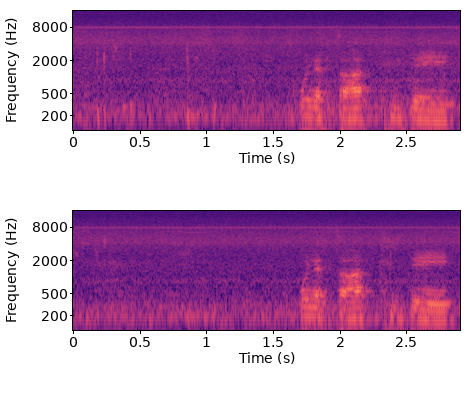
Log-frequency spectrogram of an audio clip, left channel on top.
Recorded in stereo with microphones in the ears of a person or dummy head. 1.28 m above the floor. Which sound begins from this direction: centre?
A man speaking, at 1.7 s.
